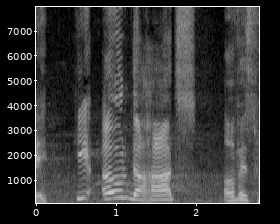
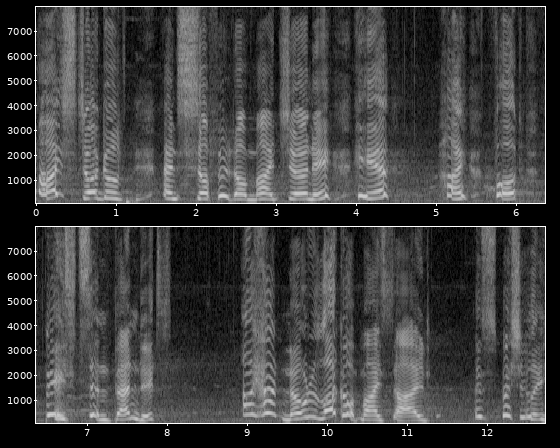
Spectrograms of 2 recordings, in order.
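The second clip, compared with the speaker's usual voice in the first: acted sobbing voice, higher; 4 semitones higher than usual. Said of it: "he's crying".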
